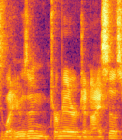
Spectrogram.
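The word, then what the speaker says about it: Genisys: What he was in Terminator Genis? Genesis. Wasn't he in that? Really hit Genis. Isis, it's spelled like a idiot.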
